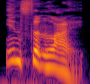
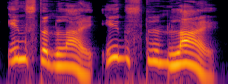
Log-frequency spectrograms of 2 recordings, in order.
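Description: First: Said in the usual way. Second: "Instant lie" higher, louder and slow, with weight on "lie"; drawn-out mocking callout. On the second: Shown as a demonstration. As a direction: stretch "lie" out as a slow, loud mocking verdict. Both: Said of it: "Instant lie, said three times".

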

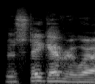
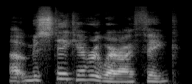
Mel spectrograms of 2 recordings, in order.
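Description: First: Said in the usual way. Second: Higher and louder, stern rebuke. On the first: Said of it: "reader restarts the line". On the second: Acted. Uncle Felix rebukes the policeman, stern and louder. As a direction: come down hard on the policeman. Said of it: "said Uncle Felix sternly".

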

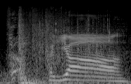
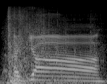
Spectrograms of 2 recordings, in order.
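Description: Both takes have the same delivery.

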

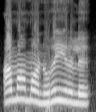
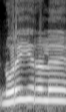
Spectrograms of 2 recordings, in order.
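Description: First: ஆமா, ஆமா, நுரையீரலு said slowly, nodding to himself with a falling ஆமா; recalling it. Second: Nuரையீரலு tried out high and unsure, like a half-remembered word; groping for the word. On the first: Grieving father to Muthumani, slowly confirming நுரையீரலு. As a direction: settle on நுரையீரலு with slow, sure recognition. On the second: Grieving father to Muthumani, unsure of the word, நுரையீரலு tried out. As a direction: reach for நுரையீரலு as if unsure it is right. Father fumbles the disease name. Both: Acted.

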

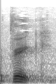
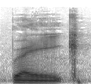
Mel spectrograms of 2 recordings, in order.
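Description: First: BRICK with a short, tight "ih"; teacher's demonstration of short-voweled BRICK. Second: Teacher's drawn-out demonstration of BREAK; long A in break. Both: Shown as a demonstration. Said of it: "So brick is like that".

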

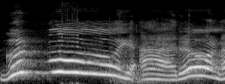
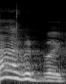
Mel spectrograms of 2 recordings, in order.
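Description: First: Drawn-out praise. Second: Said in the usual way. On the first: Real, not acted. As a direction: sing the praise out long and delighted. Praising toddler Aaron.

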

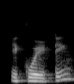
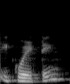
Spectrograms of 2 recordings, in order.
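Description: The two takes are said the same way.

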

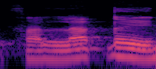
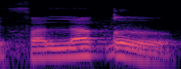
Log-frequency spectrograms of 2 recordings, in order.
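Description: First: ফালাকে with the echo bent to e; wrong downward qalqala. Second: ফালাক ending in a rounded o echo; upward qalqala. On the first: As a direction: drop the final bounce of ফালাকে into e. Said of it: "নিচের দিকে বলা যাবে না". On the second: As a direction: bounce the final q of ফালাক toward o. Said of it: "উপরের দিকে". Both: Shown as a demonstration.

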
